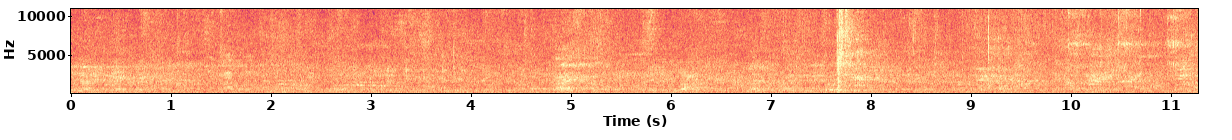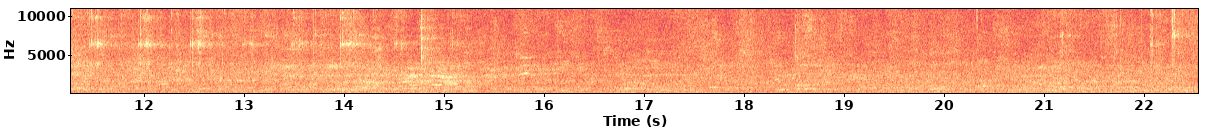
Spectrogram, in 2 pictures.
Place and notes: South Ferry Plaza, Whitehall St, New York, NY, USA - Staten Island Ferry Terminal, Lower Manhattan
Waiting area of the Staten Island Ferry Terminal.
14 April 2018, 09:30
